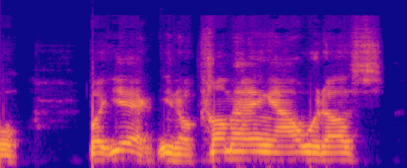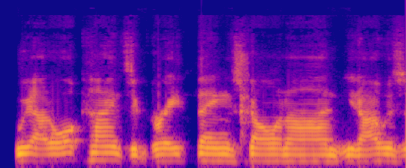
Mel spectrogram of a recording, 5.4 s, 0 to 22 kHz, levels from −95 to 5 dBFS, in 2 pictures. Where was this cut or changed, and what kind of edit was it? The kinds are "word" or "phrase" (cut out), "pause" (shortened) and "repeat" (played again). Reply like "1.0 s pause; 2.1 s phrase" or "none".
2.7 s pause

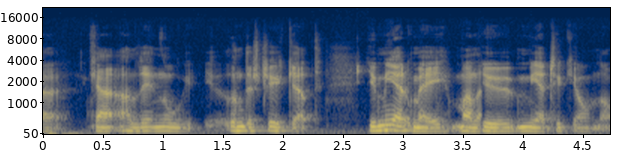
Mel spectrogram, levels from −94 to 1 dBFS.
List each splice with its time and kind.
3.0 s word; 3.6 s word

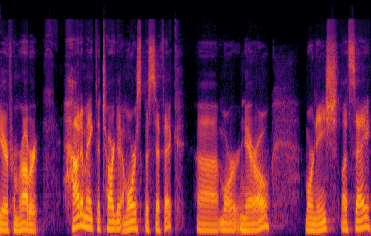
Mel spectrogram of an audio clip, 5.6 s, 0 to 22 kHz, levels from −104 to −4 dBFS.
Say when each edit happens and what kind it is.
1.8 s word

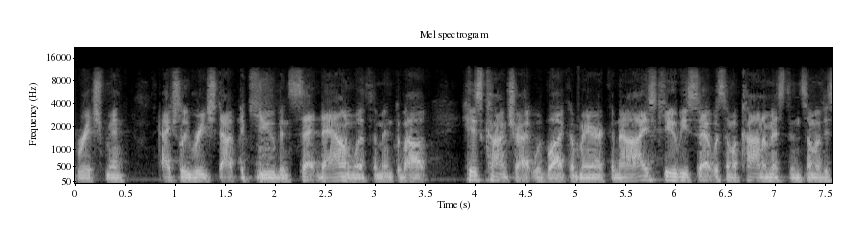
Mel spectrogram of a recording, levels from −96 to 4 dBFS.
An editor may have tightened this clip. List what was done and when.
3.2 s word

